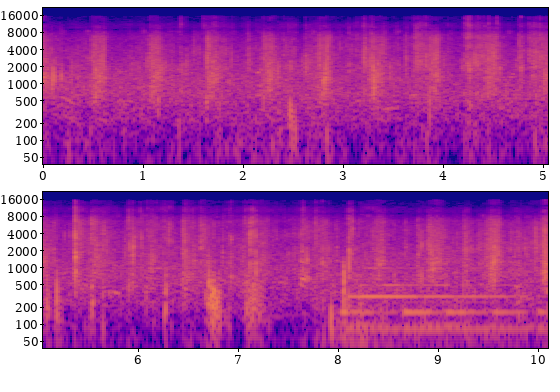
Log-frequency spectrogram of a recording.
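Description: Footsteps crunching on a gravel path, about two steps a second. A low steady hum comes in near the end.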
